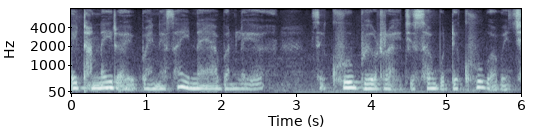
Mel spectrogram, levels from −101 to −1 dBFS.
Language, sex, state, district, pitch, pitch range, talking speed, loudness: Maithili, female, Bihar, Begusarai, 165 Hz, 160-185 Hz, 190 wpm, -18 LUFS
